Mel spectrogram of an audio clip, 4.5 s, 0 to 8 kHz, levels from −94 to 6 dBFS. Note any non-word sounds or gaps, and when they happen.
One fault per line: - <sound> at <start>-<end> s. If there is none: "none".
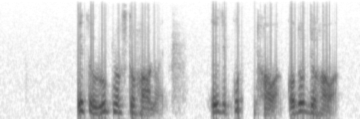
- dropout at 3.0-3.2 s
